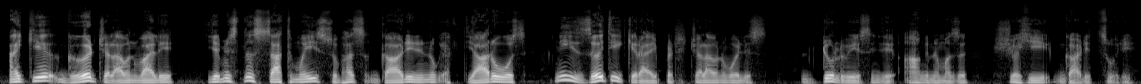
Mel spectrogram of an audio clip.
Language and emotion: Kashmiri, neutral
